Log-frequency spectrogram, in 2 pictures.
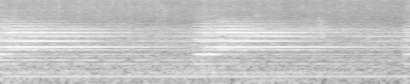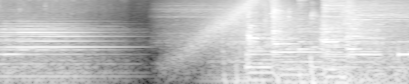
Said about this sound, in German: Die Kirche gleich neben seiner Wohnung stört ihn nicht. Im Gegenteil. Ich habe gerne am Sonntagmorgen, so zum Beispiel, wenn die Glocke läutet, höre ich, dann mache ich die Fenster groß auf.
